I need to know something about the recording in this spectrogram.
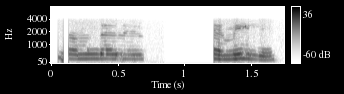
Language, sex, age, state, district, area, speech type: Kannada, female, 18-30, Karnataka, Uttara Kannada, rural, conversation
